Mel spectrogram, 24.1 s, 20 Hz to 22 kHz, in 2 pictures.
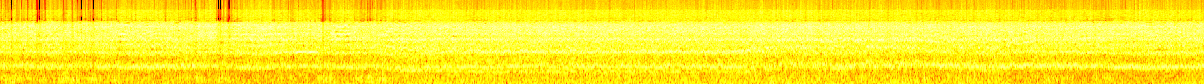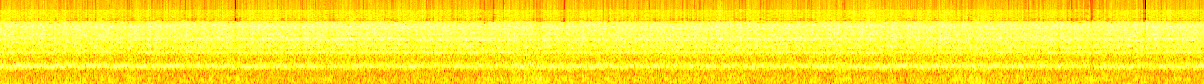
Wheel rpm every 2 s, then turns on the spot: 230, 220, 200, 200, 240, 220, 230, 230, 230, 230, 230, 230.
none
